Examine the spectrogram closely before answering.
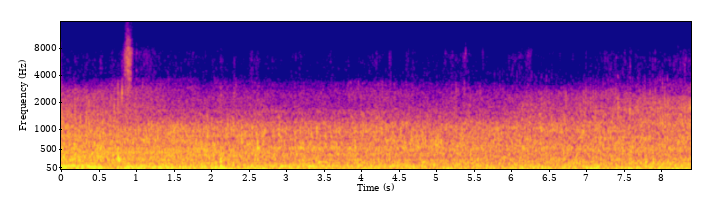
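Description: Waves wash gently against a sea wall.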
